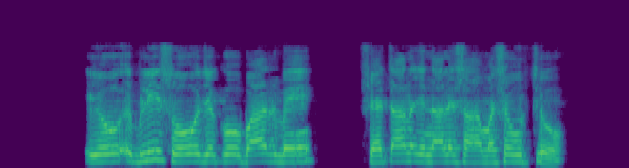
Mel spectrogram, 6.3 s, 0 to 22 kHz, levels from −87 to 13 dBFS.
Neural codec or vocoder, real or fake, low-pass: vocoder, 44.1 kHz, 128 mel bands every 512 samples, BigVGAN v2; fake; 7.2 kHz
